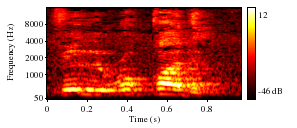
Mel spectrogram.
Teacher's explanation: Masih lagi sama qalqalah kubra, adanya pantulan yang cukup jelas.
